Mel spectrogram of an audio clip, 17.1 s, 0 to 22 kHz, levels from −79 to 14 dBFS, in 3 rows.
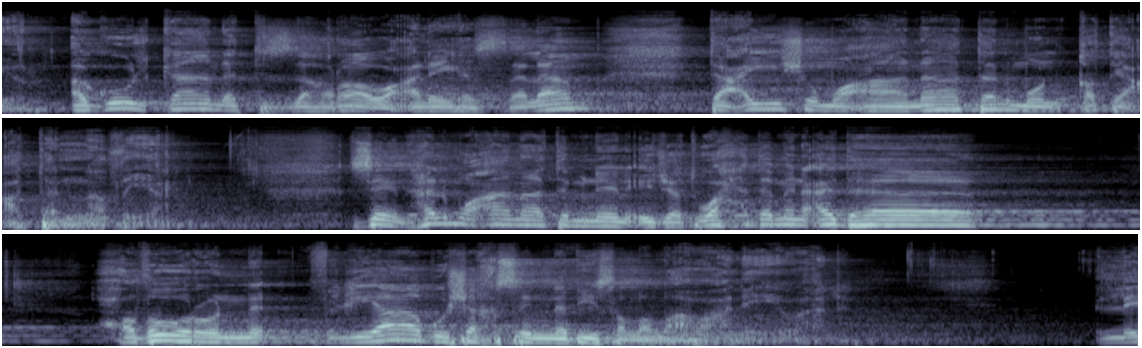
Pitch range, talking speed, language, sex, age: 110-145 Hz, 90 wpm, Arabic, male, 40-59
